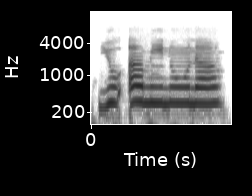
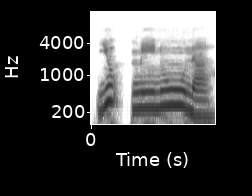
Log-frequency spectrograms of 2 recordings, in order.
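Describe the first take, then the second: First: An extra vowel sound follows the stop after 'yu'. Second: The sound closes completely after 'yu' without release. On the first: The speaker calls it wrong. "ऐसे नहीं करना, इसमें कुछ कलकला या कुछ ऐसे नहीं डालना है" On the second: The speaker calls it right. "यू आपने पूरा कंप्लीटली क्लोज कर देना है"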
